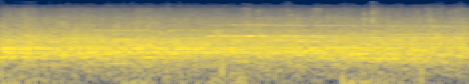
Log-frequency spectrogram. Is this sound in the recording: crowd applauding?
yes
